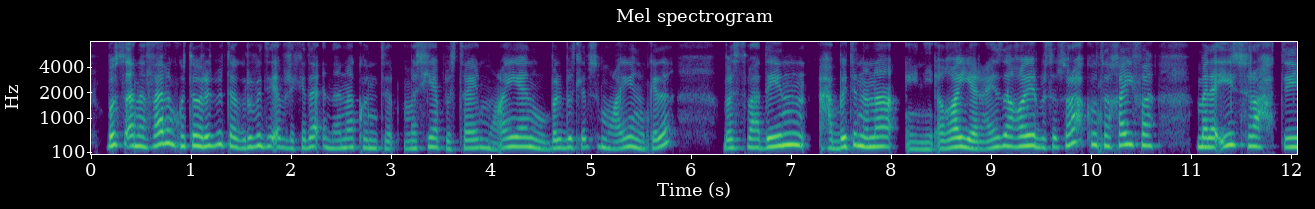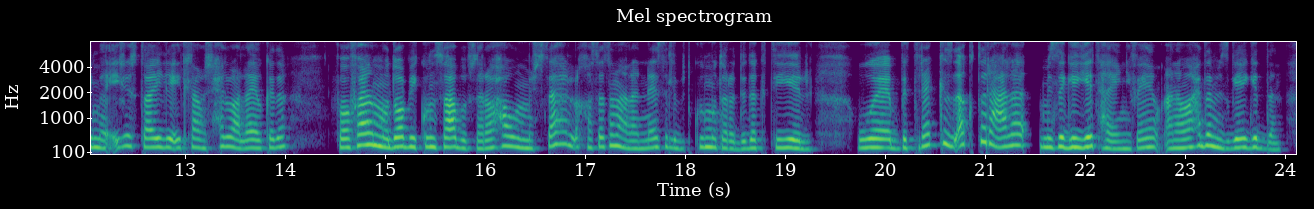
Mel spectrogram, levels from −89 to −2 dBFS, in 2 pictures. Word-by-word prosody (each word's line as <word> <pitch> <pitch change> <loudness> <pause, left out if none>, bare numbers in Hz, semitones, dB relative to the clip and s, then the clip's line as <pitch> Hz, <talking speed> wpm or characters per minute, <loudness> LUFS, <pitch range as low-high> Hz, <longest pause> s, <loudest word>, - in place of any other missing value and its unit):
بُصّ، 275 +3 +2
أنا 260 -1 +2
فعلًا 310 +5 +2
كنت 265 0 -3
مريت 265 0 +4
بالتجربة 255 -4 -2
دي 250 -1 -3
قبل 215 -3 -7
كده، 220 +4 -5
إن 235 -4 -6
أنا 215 +2 -4
كنت 210 -4 -8
ماشية 205 +5 -5
باستايل 210 0 -6
معيّن، 240 +4 0
وبالبس 215 +3 -4
لبس 225 +1 -9
معيّن 225 +2 -3
وكده. 220 - -4 0.5
بس 220 +1 -5
بعدين 260 +6 +4 0.2
حبيت 225 +6 0
إن 275 -2 +4
أنا، 250 +1 +2
يعني، 180 -1 -9
أغيّر، 215 -1 +3
عايزة 240 +7 -1
أغيّر، 260 +2 +4
بس 230 +1 -7
بصراحة 275 +10 -2
كنت 285 -1 -3
خايفة 285 +1 0 0.4
ما 245 -1 +2
ألاقيش 285 +3 +1
راحتي، 240 -1 -1
ما 230 -3 +1
ألاقيش 215 +4 -5
استايلي 235 -4 +1
يطلع 225 +1 -3
مش 210 0 -7
حلو 250 -1 -1
عليَّ 215 0 0
وكده. 230 +4 -4 0.4
فهو 230 0 +2
فعلًا 285 +5 +6
الموضوع 250 -4 +6
بيكون 245 0 +2
صعب 235 0 +5
بصراحة، 215 +6 -1
ومش 210 -4 -1
سهل، 270 -3 -1
خاصةً 230 +1 -4
على 210 -5 -1
الناس 220 +4 -3
اللي 220 -3 -4
بتكون 200 +5 -4
مترددة 210 -3 -2
كتير، 215 -3 0 0.4
وبتركز 225 - +1
أكتر 310 +7 0
على 280 +2 +2
مزاجيتها، 235 -1 +4
يعني 195 0 -3
فاهم؟ 230 +3 -2
أنا 210 +2 0
واحدة 270 +4 +2
مزاجية 225 -1 +2
جدًا، 195 -7 -2
235 Hz, 170 wpm, -26 LUFS, 215-255 Hz, 0.5 s, فعلًا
